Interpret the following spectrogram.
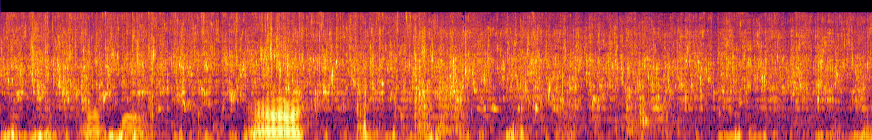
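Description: Water trickling and splashing steadily as it spills from a stone fountain trough over a stone lip into the channel below. A short bit of voice is heard about two seconds in.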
